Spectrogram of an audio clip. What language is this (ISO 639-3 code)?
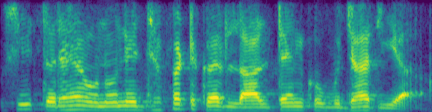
hin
